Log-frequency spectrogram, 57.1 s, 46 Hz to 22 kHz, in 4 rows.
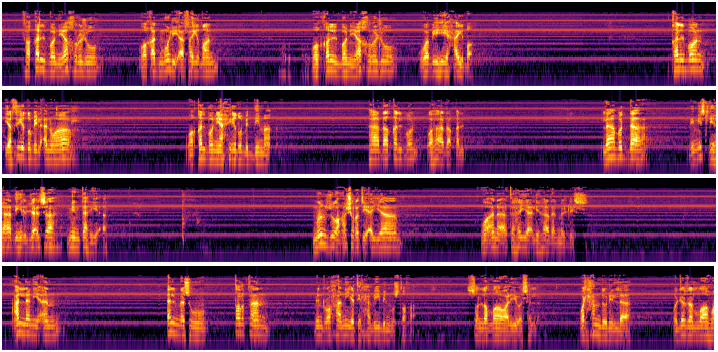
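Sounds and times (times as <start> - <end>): faint electrical hum: 0.0 - 57.0.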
